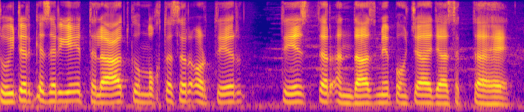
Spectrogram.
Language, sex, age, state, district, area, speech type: Urdu, male, 18-30, Uttar Pradesh, Saharanpur, urban, spontaneous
